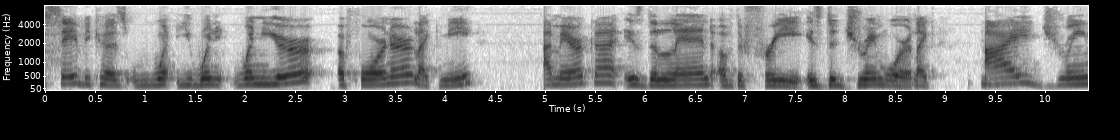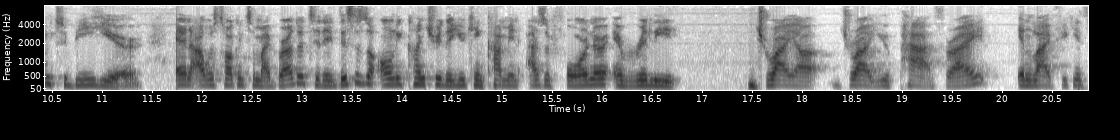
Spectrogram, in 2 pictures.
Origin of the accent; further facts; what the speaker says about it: DR Congo; now in United States; I moved to the United States when I was um t- uh 2001. So I grew up in Africa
